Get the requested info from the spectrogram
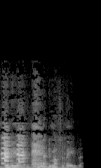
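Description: A woman laughing in short bursts, fading, then cut off suddenly about one and a half seconds in.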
